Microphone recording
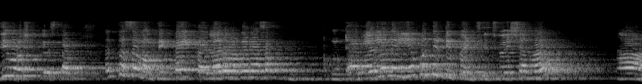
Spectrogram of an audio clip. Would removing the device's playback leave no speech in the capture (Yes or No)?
Yes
